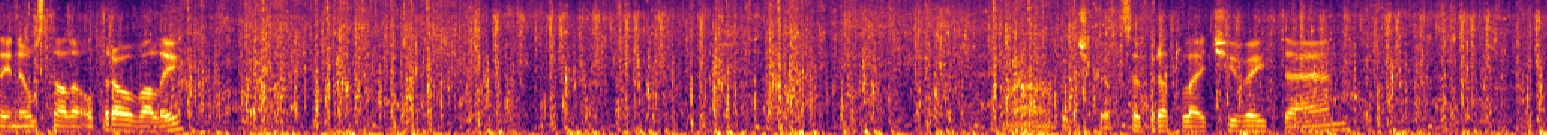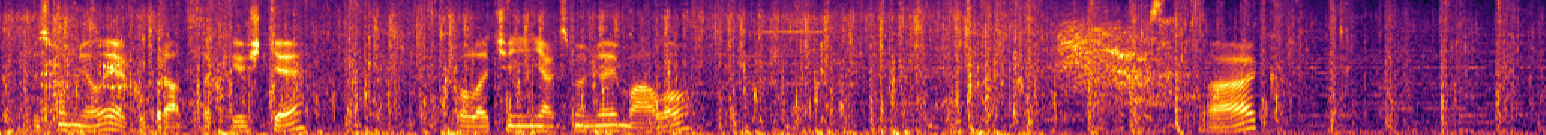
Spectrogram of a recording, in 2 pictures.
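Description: Metal hooves thud steadily on rocky ground.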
